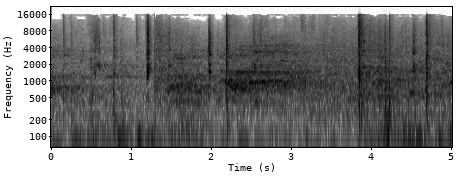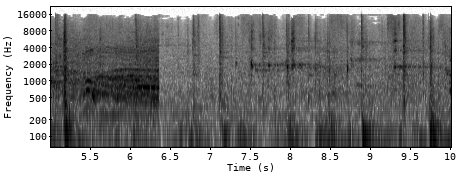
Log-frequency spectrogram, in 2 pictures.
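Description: Badminton racquets striking a shuttlecock in a fast doubles rally: a string of sharp, irregular hits, the loudest about four seconds in, over the murmur and voices of an arena crowd.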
